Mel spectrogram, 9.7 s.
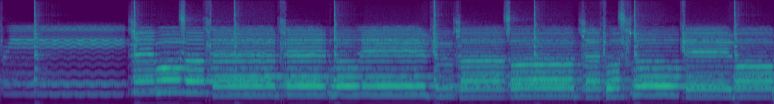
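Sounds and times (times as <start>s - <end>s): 
alto singing a chorale: 1.6s - 9.6s.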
